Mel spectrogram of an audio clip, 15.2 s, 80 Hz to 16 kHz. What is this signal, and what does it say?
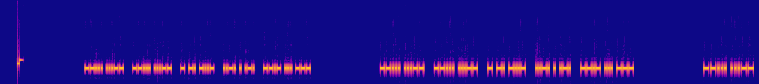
Morse code, heard as a keyed tone, about 38 wpm, 700 Hz. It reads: 73 73 TNX FER QSO 73 73 TNX FER QSO 73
